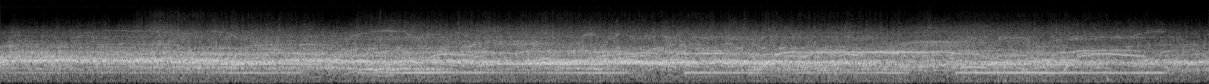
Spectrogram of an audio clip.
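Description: A dense crowd of fans in the Netherlands screams and shrieks without pause, a loud, high-pitched wall of overlapping voices with whoops and cheers rising and falling, plus a steady whistle-like tone running through it.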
